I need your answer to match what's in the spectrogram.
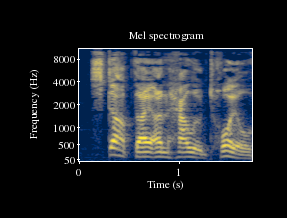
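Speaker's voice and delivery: loud, commanding call to halt; angry challenge. Acted. Paris stops Romeo at the tomb, angry shout. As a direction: bark the order across the churchyard.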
